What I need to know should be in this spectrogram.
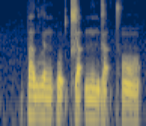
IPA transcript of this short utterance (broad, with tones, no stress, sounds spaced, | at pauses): p a˧ w l ə˨˩ ŋ p o˨ ʔ t͡ɕ a˨ ʔ n̪ ĩ˨˩ ɡ a˨ ʔ t̪ʰ ɔ̃˨˩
